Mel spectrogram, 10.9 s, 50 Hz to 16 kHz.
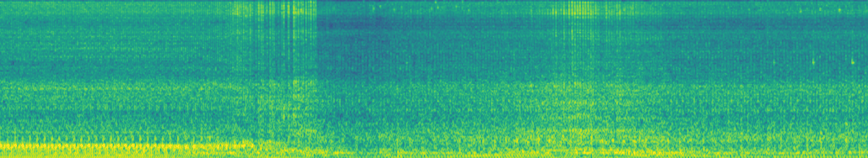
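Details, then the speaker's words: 1952 Willys M38 with a Kubota V2203 diesel swap, idle lowered to about 730 rpm: steady low diesel idle with a faint rattle that comes and goes. The whole body and hood vibrate more; the idle is set too low. "I don't know if you can hear it in video but the whole body is vibrating more the Hood's vibrating more there's a rattle that comes and goes with this"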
